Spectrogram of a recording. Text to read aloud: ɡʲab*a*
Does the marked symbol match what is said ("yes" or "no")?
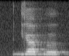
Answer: no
